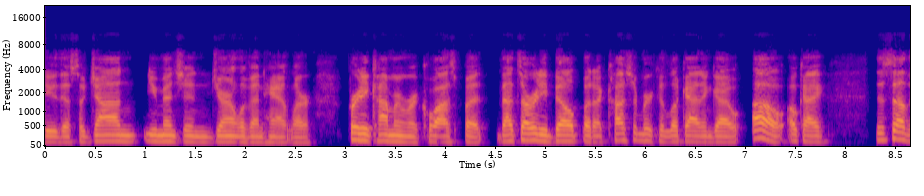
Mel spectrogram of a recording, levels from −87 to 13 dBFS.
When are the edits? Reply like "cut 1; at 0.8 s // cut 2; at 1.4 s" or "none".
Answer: none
